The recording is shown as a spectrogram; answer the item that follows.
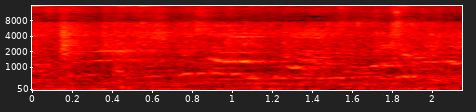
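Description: Children playing and chattering, several high voices overlapping at once.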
